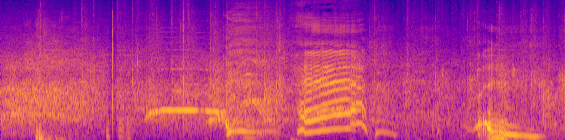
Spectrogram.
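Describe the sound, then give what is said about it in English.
An audience gives a standing ovation, clapping steadily for several seconds in a dense crackling patter, while whoops and high, rising cheers from several voices break out over the applause. “You're right to clap. So, a standing ovation.”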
